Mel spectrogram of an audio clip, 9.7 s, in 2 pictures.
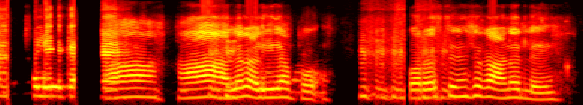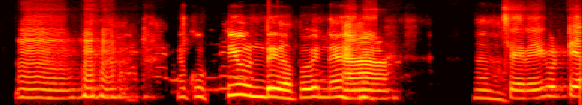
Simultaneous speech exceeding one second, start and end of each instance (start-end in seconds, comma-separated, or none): none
